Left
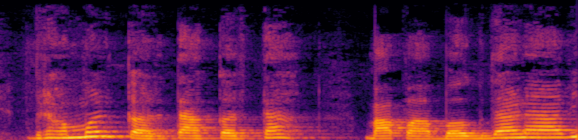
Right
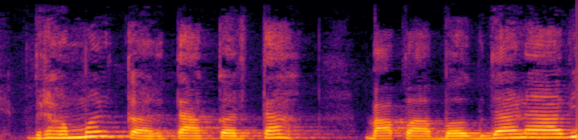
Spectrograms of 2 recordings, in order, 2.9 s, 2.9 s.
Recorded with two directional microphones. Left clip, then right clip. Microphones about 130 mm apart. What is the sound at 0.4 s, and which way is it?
A woman's voice, 20° right (ahead or behind).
